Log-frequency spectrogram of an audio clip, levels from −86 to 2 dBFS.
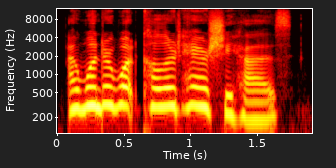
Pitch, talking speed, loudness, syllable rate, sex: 260 Hz, 220 wpm, -17 LUFS, 6.1 syllables/s, female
